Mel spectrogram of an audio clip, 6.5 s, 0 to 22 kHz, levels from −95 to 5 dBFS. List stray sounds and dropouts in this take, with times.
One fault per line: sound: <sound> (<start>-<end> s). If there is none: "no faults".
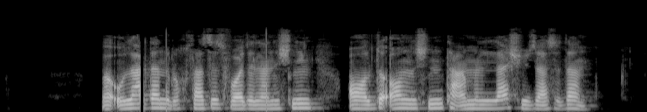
sound: dropout (1.4-1.4 s)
